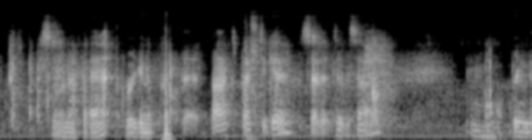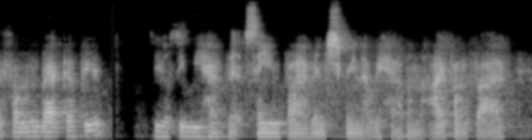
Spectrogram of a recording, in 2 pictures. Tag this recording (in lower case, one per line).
inside a small room
speech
